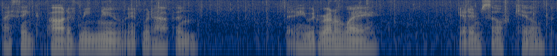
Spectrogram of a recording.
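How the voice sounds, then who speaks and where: A man voicing an ancient vampire in an intimate roleplay audio, speaking in a measured, halting, solemn way, like a weary father telling his past. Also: on the low side, monotone, gravelly, lo-fi sound, slight background noise. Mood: somber, regretful.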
